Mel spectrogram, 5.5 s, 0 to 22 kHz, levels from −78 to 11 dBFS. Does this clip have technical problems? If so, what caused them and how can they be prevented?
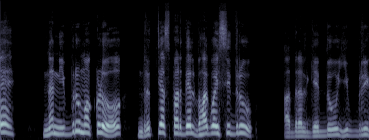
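No technical problems here.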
